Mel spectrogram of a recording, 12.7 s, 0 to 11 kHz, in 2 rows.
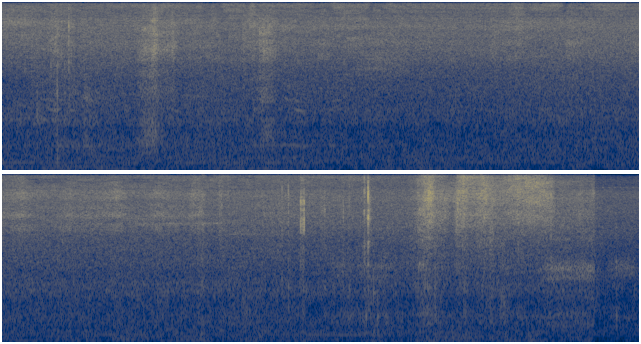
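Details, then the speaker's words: John Deere 575 diesel skid steer tire with some dry rot: a steady, even hiss of air escaping. The leak is much reduced but still slowly leaking, and another leak is suspected on the back side. "it's still leaking just a little bit okay it's barely leaking now but I hear another"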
